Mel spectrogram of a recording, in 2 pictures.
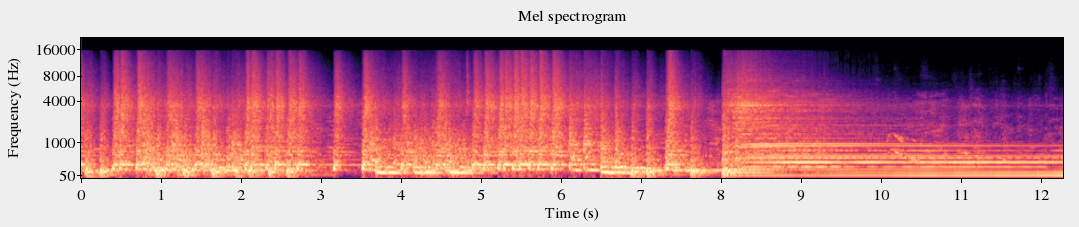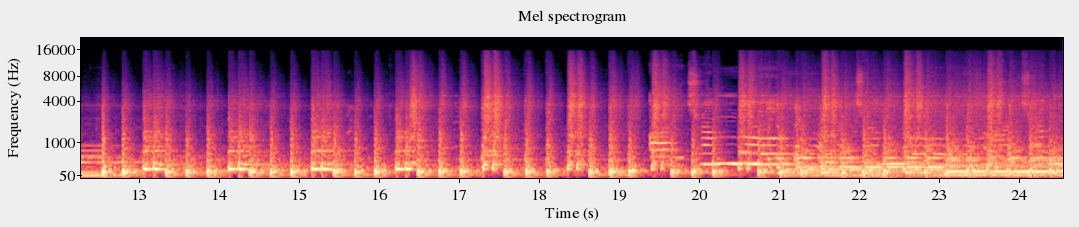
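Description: Live rock band playing: drum kit, electric guitars and bass guitar, with a young female lead vocal. About eight seconds in the band stops on one held, ringing chord for about four seconds, then the drums and the full band come back in.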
